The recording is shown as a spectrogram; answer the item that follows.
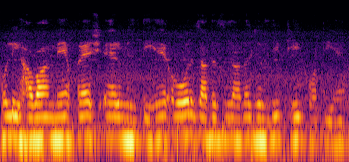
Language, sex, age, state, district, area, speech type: Urdu, male, 18-30, Uttar Pradesh, Muzaffarnagar, rural, spontaneous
